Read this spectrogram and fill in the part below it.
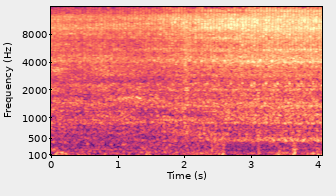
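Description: A Ford Focus with a replacement used engine idles steadily with a low, constant rumble and faint rattling vibration, running alone without any voices.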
